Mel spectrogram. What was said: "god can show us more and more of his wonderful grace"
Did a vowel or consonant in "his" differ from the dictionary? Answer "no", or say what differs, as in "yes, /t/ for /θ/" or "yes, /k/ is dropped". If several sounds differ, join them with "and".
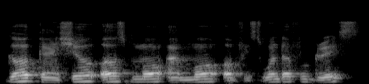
yes, /s/ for /z/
